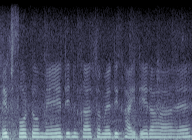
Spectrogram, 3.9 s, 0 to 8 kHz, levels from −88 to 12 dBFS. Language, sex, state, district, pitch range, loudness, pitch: Hindi, female, Haryana, Charkhi Dadri, 195-205 Hz, -17 LUFS, 200 Hz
